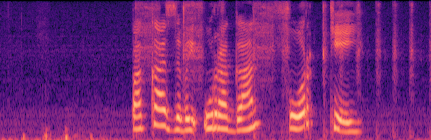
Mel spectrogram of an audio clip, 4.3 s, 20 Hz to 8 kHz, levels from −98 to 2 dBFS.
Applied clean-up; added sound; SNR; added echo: none; Camera; 19 dB; none.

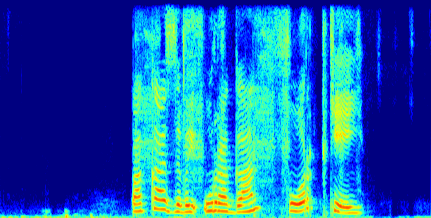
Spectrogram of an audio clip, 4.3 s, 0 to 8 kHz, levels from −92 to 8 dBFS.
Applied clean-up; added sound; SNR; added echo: neural mask model Resemble Enhance denoiser.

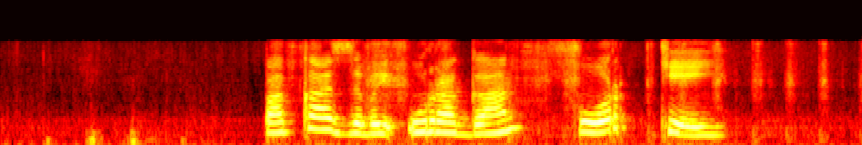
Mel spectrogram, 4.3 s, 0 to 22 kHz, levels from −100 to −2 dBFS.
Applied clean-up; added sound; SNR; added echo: neural separator model SepFormer DNS4.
